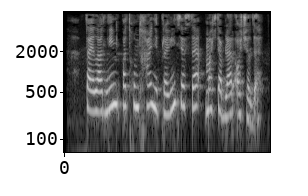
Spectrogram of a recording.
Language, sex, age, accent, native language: Uzbek, female, 18-24, Buxoro, Uzbek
